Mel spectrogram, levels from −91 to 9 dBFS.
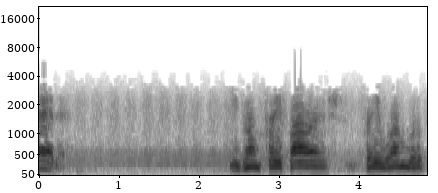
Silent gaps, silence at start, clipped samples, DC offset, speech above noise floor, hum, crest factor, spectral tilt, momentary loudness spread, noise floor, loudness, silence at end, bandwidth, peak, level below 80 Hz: none; 0 s; under 0.1%; under 0.1%; 22 dB; none; 14 dB; -11 dB/octave; 24 LU; -34 dBFS; -13 LUFS; 0 s; 3.4 kHz; 0 dBFS; -56 dBFS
